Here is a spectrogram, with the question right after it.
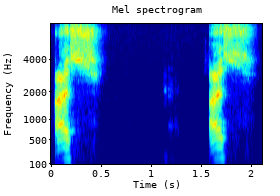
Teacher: शीन का मखरज जबान के बीच, उसके मुकाबिल ऊपर के तालु से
